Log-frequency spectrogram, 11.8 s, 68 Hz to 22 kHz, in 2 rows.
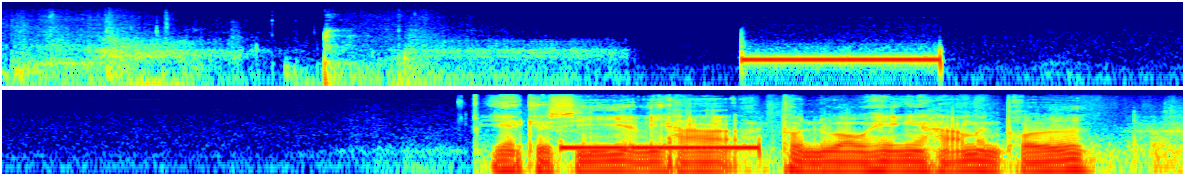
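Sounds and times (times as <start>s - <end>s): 
telephone ringing tone: 3.7s - 4.7s, 8.7s - 9.7s
speech: 8.4s - 11.4s.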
